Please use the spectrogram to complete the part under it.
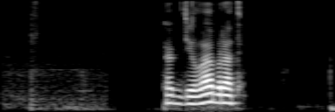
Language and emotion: Russian, neutral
